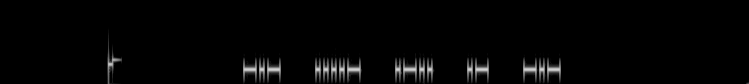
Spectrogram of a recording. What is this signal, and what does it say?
Morse code, heard as a keyed tone, about 30 wpm, spaced as for 17 wpm, 700 Hz. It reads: K4LAK
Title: USA Call Signs - 5 Characters - 3x Character Spacing - 30wpm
